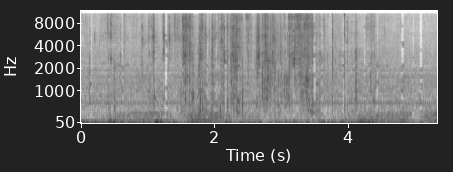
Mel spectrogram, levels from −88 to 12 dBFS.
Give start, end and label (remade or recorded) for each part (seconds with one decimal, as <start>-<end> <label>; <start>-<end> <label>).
0.0-1.6 remade; 1.6-2.0 recorded; 2.0-5.3 remade

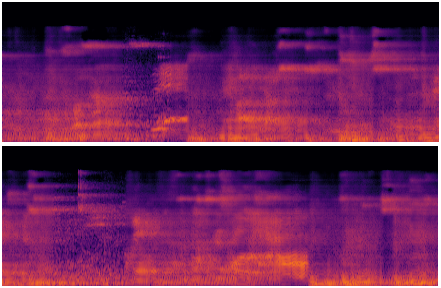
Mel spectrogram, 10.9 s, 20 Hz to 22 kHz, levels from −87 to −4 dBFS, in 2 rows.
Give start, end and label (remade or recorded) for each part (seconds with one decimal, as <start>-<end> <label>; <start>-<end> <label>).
0.0-1.5 remade; 1.5-2.1 recorded; 2.1-6.1 remade; 6.1-7.0 recorded; 7.0-10.9 remade

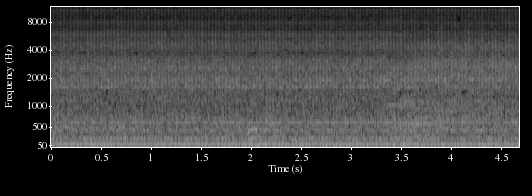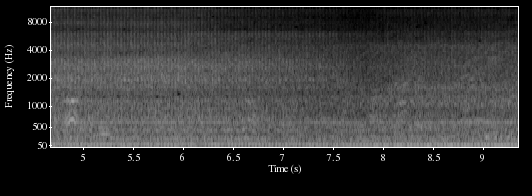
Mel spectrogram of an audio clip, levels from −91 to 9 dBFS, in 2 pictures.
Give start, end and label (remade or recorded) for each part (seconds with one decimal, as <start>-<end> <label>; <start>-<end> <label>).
0.0-9.4 recorded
